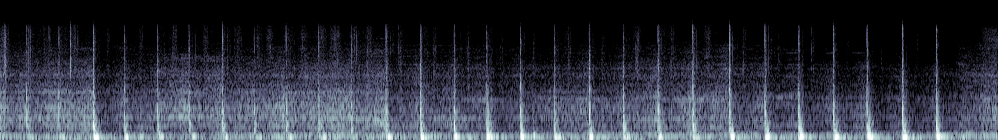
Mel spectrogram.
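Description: Rubber-soled sneakers tapping and stomping on a studded rubber floor. The knocks come irregularly at first, then settle into a steady beat of about two to three a second, over the low steady rumble of the vehicle.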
